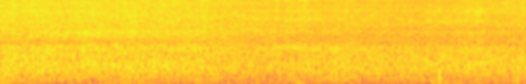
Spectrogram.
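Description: A steady, continuous wash of sea surf at high tide at Térénez rolls on without pause as the day ends, a dense hiss of breaking water with a faint rumble of wind underneath and no voices.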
